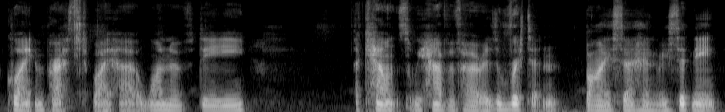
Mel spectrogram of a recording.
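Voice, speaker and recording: Casual woman host with a sore throat, reading history from notes with chatty asides, a fairly low voice. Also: steady tone, unhurried, vocal fry, fairly bright tone.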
